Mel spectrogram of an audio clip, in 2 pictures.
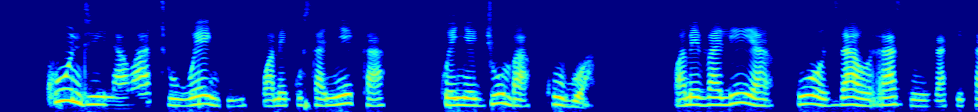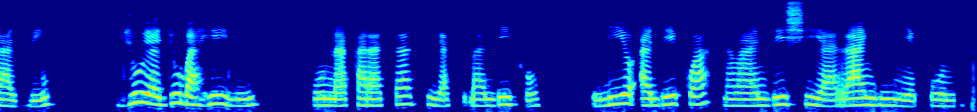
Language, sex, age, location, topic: Swahili, female, 25-35, Mombasa, government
